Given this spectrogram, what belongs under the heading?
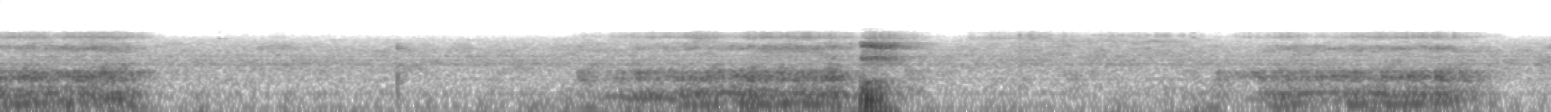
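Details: Loud snoring: slow, rough, low snoring breaths repeating through a quiet room, with one sharper snort partway through; snoring.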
